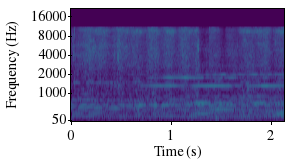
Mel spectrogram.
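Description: A drawing tip scratching and rubbing across watercolor paper in quick, irregular strokes as a line drawing is made. Soft background music with held notes plays underneath.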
